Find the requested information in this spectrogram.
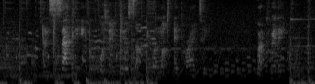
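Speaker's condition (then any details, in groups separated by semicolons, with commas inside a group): No condition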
